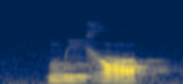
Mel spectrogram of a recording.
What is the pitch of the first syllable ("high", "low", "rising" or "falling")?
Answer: low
